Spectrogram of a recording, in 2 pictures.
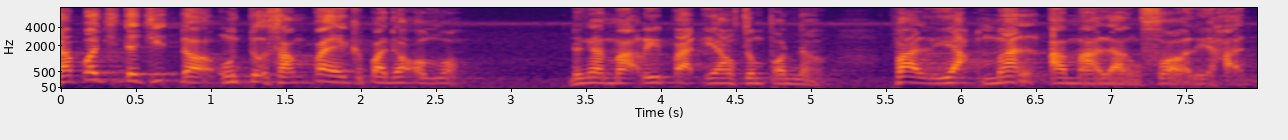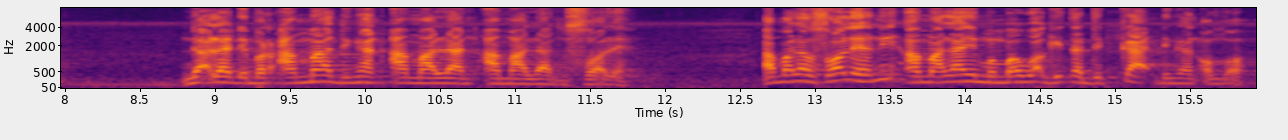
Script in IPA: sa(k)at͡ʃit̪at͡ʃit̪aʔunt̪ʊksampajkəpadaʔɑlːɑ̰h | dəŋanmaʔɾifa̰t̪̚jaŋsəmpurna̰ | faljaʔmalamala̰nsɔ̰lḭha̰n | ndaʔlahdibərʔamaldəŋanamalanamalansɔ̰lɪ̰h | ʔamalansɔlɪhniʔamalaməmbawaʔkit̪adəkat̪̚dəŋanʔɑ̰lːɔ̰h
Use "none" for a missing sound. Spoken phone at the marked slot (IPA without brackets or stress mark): p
